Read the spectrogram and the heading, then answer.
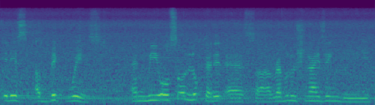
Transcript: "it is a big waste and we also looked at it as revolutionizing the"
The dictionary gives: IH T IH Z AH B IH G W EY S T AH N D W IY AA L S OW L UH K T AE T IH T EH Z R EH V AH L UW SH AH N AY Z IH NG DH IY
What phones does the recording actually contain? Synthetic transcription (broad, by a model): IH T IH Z AH B IH G W EY S T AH N W IY AA L S OW L UH K T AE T IH T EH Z R EH V AH L UW SH AH N AY Z IH NG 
